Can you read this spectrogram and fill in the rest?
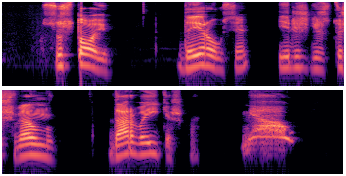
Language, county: Lithuanian, Vilnius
